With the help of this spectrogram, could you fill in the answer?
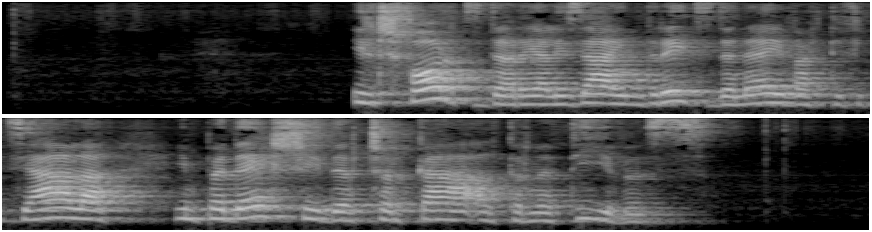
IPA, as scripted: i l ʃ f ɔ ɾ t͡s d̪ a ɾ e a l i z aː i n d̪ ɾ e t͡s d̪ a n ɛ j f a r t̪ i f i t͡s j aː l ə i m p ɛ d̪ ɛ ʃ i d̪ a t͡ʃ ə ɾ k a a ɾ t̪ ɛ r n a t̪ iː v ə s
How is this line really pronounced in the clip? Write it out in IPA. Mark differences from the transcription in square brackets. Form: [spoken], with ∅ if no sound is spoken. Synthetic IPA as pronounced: i l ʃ f ɔ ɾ t͡s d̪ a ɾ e a l i z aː i n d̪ ɾ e t͡s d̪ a n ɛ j [v] a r t̪ i f i t͡s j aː l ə i m p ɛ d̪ ɛ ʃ i d̪ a t͡ʃ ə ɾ k a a [l] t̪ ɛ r n a t̪ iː v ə s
